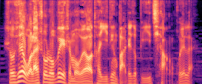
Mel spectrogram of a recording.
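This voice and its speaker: Low voiced guy lecturing, really punchy and swingy, dry close sound, soft music behind. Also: very animated, rapid-fire, no echo. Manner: emphatic, lecturing, swings between punchy highs and dropped low endings. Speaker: self-help speaker. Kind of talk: motivational monologue with personal anecdote.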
